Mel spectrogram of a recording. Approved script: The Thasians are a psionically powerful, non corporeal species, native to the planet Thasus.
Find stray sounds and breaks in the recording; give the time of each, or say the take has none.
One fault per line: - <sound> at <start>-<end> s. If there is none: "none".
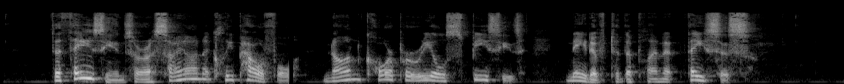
- dropout at 2.9-2.9 s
